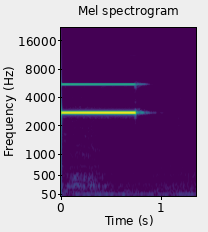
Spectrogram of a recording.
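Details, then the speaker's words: Single steady high-pitched buzzer tone under a second from a home-developed apnea monitor, sounding when the pressure sensor detects no breathing for about 15 seconds during a deliberate breath-hold demonstration; apnea alarm. "If I stop breathing in five in 15 seconds, it will it will uh so you can see that the the line the red line it's not detecting any uh any pressure. So that should turn on the uh the buzzer."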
